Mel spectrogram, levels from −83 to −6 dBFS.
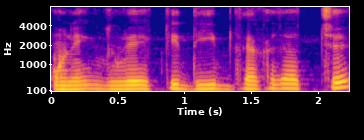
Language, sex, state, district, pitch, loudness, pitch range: Bengali, male, Jharkhand, Jamtara, 140 Hz, -16 LUFS, 135-155 Hz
